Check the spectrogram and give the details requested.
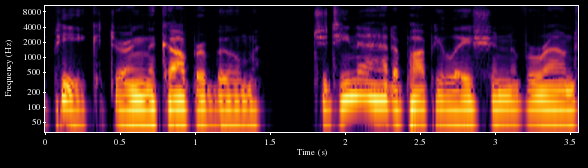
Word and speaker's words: Chitina: Pronounced Chitina by locals, which is important because mispronouncing it marks you immediately as someone who does not belong.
